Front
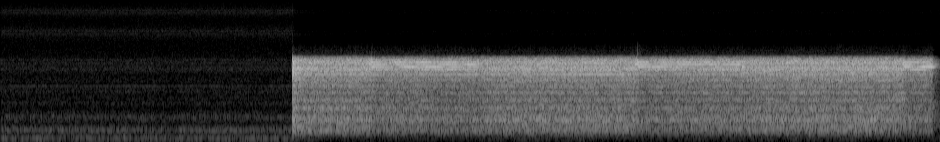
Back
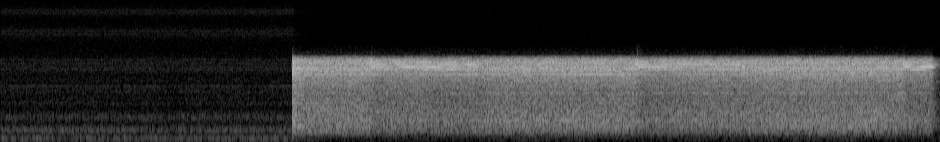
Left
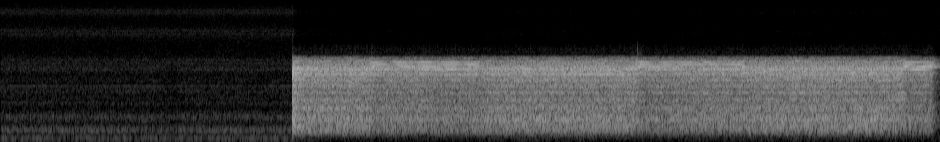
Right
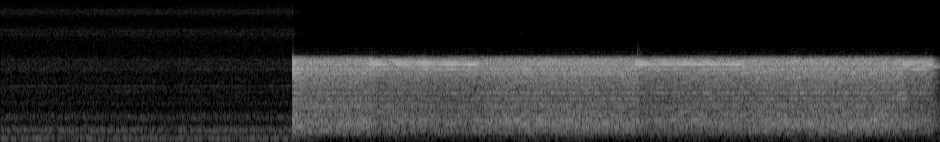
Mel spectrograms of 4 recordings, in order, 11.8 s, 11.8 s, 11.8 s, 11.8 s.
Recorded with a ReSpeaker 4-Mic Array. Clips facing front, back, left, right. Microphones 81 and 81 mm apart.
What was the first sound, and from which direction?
A buzzer, 100° left.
